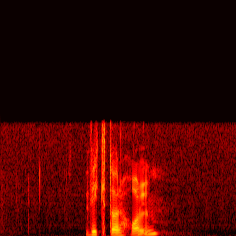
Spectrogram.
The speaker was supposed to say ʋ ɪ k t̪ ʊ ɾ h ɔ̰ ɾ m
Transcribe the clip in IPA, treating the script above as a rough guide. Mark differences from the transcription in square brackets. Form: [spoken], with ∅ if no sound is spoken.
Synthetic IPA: ʋ ɪ k t̪ ʊ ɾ h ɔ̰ [l] m

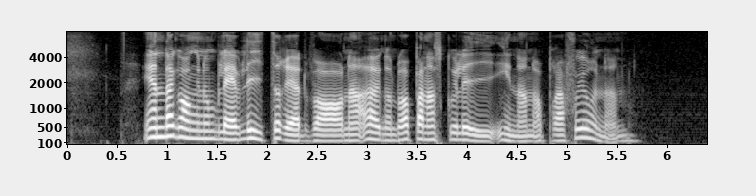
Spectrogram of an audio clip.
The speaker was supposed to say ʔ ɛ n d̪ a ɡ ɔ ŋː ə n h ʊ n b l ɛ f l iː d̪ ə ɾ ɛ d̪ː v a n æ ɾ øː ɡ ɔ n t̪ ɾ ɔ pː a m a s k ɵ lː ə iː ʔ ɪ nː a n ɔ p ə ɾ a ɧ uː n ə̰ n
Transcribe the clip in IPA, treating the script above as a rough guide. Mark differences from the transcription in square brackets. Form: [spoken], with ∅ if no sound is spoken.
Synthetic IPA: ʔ ɛ n d̪ a ɡ ɔ ŋː ə n h ʊ n b l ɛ [v] l iː [t̪] ə ɾ ɛ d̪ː v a n æ ɾ øː ɡ ɔ n [d̪] ɾ ɔ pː a [ɳ] a s k ɵ lː ə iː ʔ ɪ nː a n ɔ p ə ɾ a ɧ uː n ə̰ n

